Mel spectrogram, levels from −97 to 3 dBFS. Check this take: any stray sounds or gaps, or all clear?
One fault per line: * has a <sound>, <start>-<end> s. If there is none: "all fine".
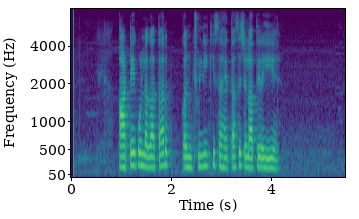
all fine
